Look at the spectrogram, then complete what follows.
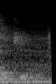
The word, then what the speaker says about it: Handke: Como é que Peter pronuncia? Handke.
